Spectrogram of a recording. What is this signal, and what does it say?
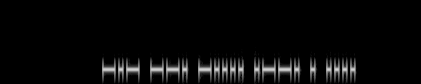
Morse code, heard as a keyed tone, about 29 wpm, 700 Hz. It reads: KG6PEH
